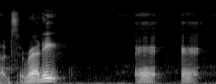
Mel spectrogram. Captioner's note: zig-zag sounds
